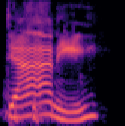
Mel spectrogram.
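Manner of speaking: put-on high, loud Boston accent. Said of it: "Boston accent".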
